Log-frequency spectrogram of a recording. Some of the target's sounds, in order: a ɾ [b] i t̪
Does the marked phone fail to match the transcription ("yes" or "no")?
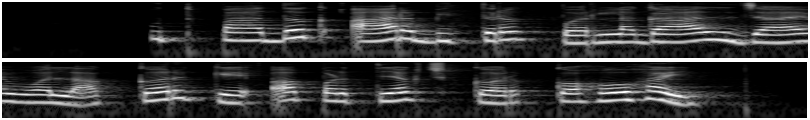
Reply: no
